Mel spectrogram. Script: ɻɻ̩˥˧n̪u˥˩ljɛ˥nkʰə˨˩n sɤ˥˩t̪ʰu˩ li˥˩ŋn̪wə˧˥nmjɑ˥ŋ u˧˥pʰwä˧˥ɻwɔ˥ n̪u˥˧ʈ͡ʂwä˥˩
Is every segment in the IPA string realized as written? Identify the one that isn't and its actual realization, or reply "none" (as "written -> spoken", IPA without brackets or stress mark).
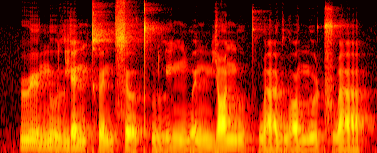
none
